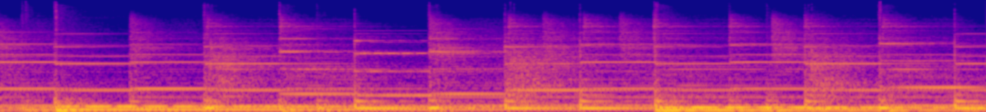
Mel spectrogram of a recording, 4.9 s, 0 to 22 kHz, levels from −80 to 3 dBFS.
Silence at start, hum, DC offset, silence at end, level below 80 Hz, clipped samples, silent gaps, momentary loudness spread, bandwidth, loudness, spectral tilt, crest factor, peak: 0 s; none; under 0.1%; 0 s; -24 dBFS; under 0.1%; none; 3 LU; 13 kHz; -14 LUFS; -7 dB/octave; 10 dB; -2 dBFS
